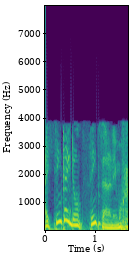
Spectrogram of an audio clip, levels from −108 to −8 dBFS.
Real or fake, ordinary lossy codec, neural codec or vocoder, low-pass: real; AAC, 16 kbps; none; 7.2 kHz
